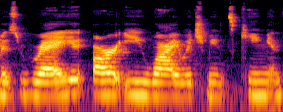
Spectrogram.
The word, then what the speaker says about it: Rey: So that way he kind of has, and his middle name is Rey, R-E-Y, which means king in Spanish.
